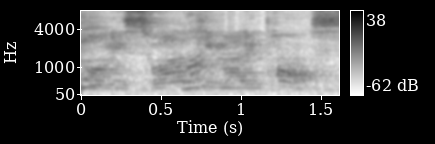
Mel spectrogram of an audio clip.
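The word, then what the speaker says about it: Honi soit qui mal y pense: How would you spell that? Ponce. P-O-N-C-E. All right. Pony. Pony soit qui mal y pense.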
